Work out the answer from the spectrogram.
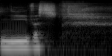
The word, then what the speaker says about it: Nevis: It's spelt Nevis, but it's pronounced Nevis.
